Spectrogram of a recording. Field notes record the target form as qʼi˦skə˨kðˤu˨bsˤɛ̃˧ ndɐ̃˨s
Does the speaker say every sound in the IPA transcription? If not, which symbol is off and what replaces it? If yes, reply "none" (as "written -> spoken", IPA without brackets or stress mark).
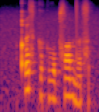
none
